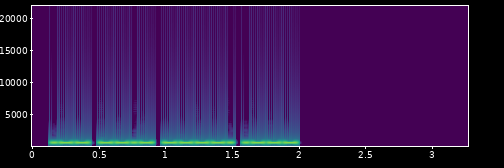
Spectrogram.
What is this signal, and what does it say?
Morse code, heard as a keyed tone, about 41 wpm, 700 Hz. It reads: WQ9J
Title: USA Call Signs - 6x Character Spacing - 40wpm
